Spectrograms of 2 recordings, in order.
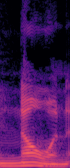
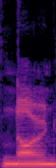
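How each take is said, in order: First: The word is said with two syllables. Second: The word is said with one syllable. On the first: This is how people in their forties say it. "the own ending tends to be pronounced as two syllables" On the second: This is how the speaker says it. "instead of known, like I do"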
